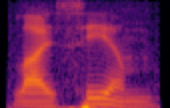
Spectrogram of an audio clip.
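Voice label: "lyceum", English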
